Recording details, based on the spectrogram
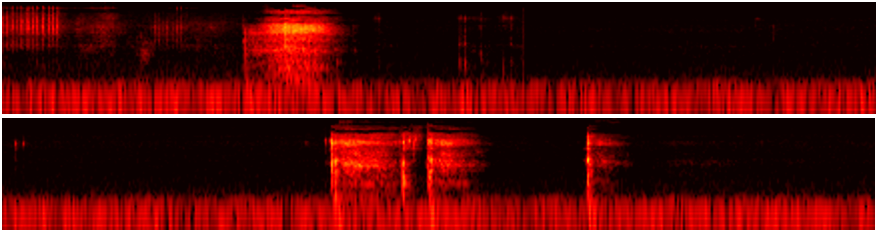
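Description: Several sharp, dry coughs in quiet room noise, a single one, then a quick pair and one more; deliberate, acted coughing.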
